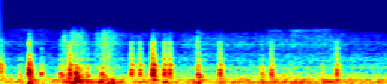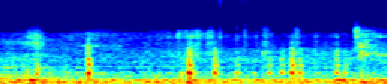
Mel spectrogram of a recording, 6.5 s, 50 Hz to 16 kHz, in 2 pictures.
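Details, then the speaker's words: 2010 Chevrolet Astra driven on the road: sharp, irregular front-suspension clunks on even small road ripples. A loose stabilizer link was seen, and the mechanic suspects more than just the link is involved; the car is to be inspected on a lift. "É um barulho muito forte na suspensão dianteira, tá? Não precisa nem estar passando em buraco muito forte, não. Pequena ondulação já na pista, já está fazendo."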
